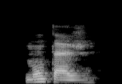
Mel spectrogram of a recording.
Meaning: 1. assembly, set-up 2. editing
- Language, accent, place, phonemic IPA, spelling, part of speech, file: French, France, Lyon, /mɔ̃.taʒ/, montage, noun, LL-Q150 (fra)-montage.wav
